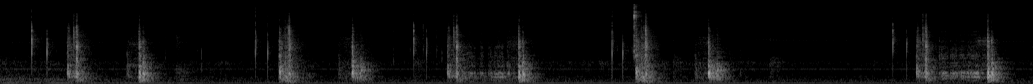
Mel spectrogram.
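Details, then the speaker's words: 2012 Honda Accord front driver door lock cycled: lock and unlock clunks, some ending in a brief whining buzz on unlock, from worn gears in the door lock actuator; actuator replaced. "If you hear that little whining or buzzing right at the end when I unlock it, that's the gears going bad in there."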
